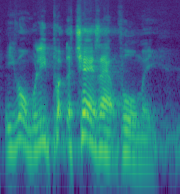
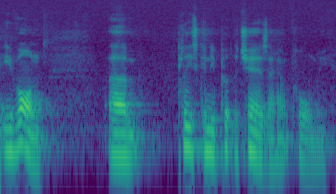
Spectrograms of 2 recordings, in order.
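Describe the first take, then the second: First: It is said in a harsh, irritated tone. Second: It is said in a plain, neutral tone.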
